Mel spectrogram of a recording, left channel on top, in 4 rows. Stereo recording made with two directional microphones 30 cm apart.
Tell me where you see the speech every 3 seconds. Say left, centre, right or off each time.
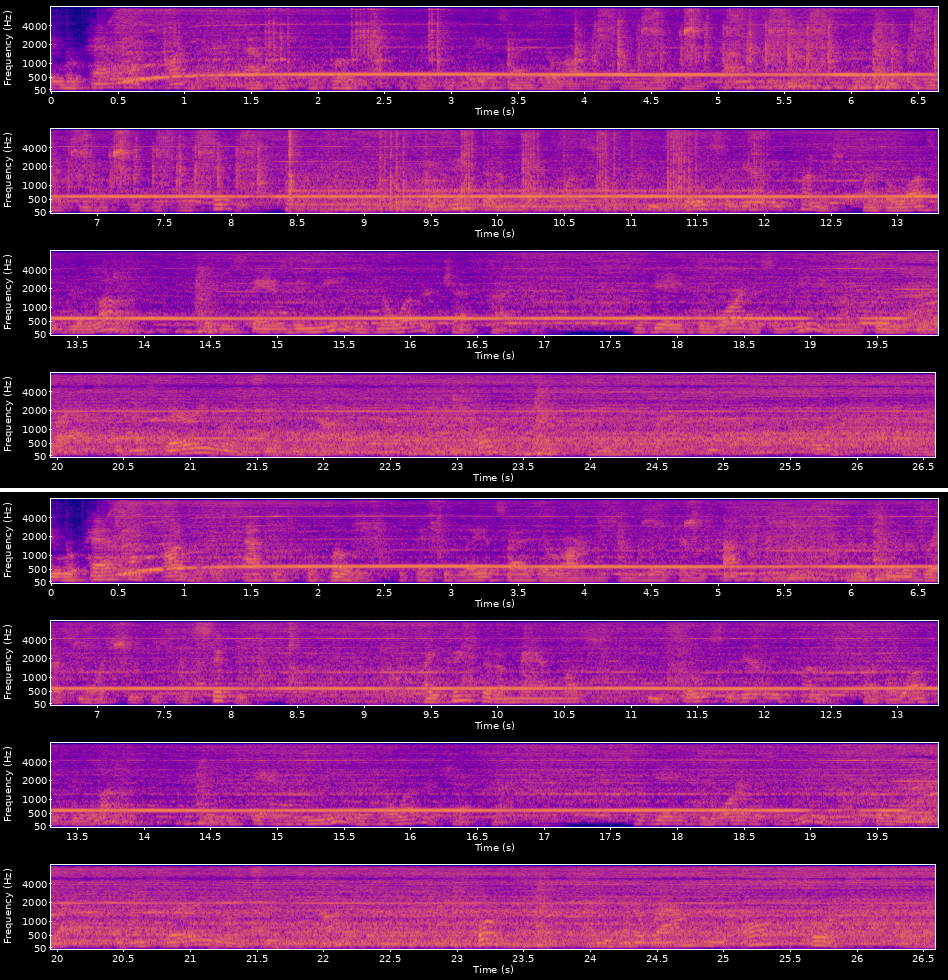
right, right, right, centre, left, left, left, centre, right.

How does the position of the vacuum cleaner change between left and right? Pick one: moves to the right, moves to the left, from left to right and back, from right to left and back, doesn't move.
doesn't move.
